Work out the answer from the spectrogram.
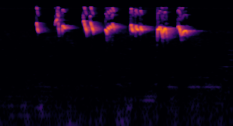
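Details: Saffron finch in maquina song: roughly eight high, sharp, descending chirps, some doubled, delivered in an accelerating series over about two seconds, with nothing else audible.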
